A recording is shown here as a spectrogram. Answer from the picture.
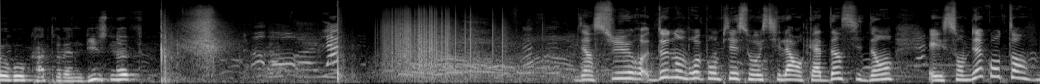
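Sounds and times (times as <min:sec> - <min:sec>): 
speech: 0:00.0 - 0:01.6, 0:05.8 - 0:10.4
fireworks fountain battery going off: 0:01.6 - 0:02.5, 0:03.3 - 0:05.4.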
